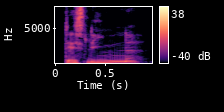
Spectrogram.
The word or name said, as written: deslignende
